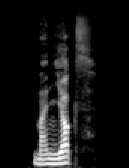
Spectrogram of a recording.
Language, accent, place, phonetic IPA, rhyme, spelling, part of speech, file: German, Germany, Berlin, [maˈni̯ɔks], -ɔks, Manioks, noun, De-Manioks.ogg
- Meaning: genitive singular of Maniok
